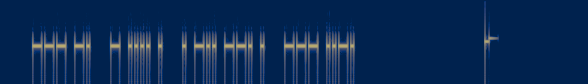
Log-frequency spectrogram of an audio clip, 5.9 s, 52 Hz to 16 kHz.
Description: Morse code, heard as a keyed tone, about 40 wpm, 700 Hz. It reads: ON THE EDGE OF
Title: Sets of 4 Words 40wpm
